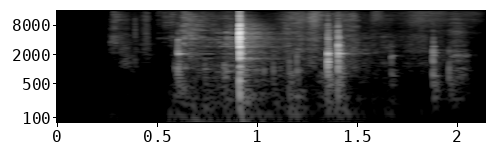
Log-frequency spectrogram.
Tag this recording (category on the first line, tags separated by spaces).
Music > Solo instrument
block foley fx keys loose marimba notes oneshotes perc percussion rustle thud tink wood woodblock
